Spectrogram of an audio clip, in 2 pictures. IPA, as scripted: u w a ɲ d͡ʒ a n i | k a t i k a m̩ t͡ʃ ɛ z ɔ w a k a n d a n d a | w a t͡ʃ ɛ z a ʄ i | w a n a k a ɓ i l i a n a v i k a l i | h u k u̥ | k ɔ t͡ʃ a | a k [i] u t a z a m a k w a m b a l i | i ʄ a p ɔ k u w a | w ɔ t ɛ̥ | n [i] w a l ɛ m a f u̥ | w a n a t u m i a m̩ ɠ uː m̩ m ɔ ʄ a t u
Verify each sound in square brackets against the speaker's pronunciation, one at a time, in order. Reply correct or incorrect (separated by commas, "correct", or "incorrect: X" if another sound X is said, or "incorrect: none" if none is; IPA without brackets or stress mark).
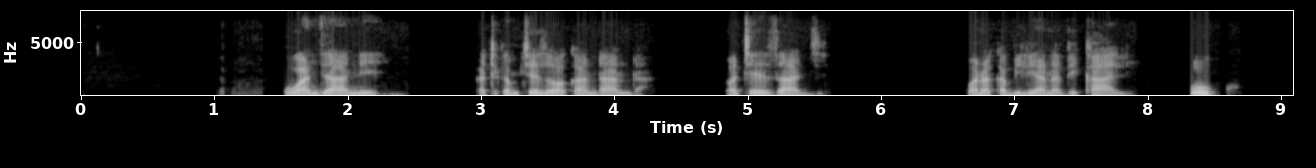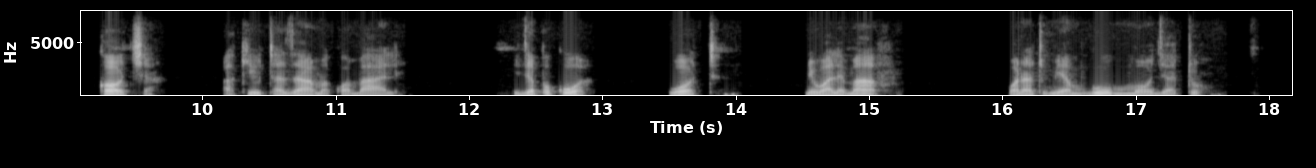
correct, correct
